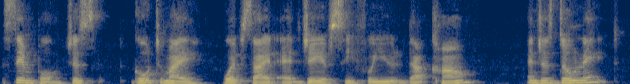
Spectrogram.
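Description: A woman's voice: fairly low pitch, measured pace. A woman, speaking plainly and emphatically as a nonprofit founder in an interview. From Jamaica. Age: 50s. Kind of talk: casual interview talk.

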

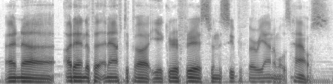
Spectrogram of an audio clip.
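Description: A middle-aged man from Wales with a Welsh and Birmingham accent, hosting a live stream in a casual, excitable way, swearing and thanking viewers by name. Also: low voice, fast, smooth, soft background music.

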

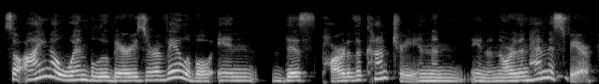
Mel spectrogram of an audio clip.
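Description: Speaking at a moderate pace with big swings in pitch, this podcast interviewee has a fairly low, darkish voice. She is originally from Japan but carries a Minnesotan accent, and as a wellness guest she is earnest and teacherly, asking rhetorical questions.

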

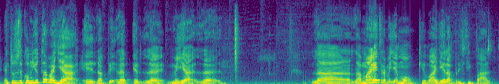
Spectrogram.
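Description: A man with a Dominican accent, a guest telling animated stories with many restarts and repetitions. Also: sits high, unhurried. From Dominican Republic. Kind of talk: casual storytelling interview.

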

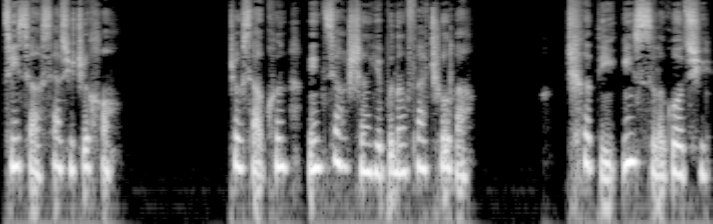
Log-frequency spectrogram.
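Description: A woman narrating an audiobook in a steady storytelling manner. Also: high voice, normal speed, vocal fry, pauses often, breathy edge, no echo. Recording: dry close mic with faint music beneath.

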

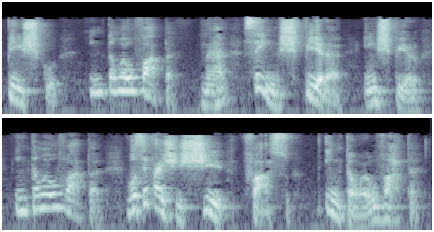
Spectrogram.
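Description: Man teaching, animated pitch, rhetorical questions, tag questions after every point. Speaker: Ayurveda teacher. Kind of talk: explanatory teaching talk.

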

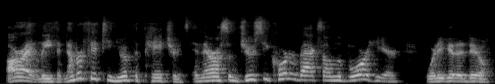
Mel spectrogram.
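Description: A man hosting a casual podcast chat, energetic and emphatic as he leads the talk. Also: on the high side, quick pace. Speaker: podcast host.

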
